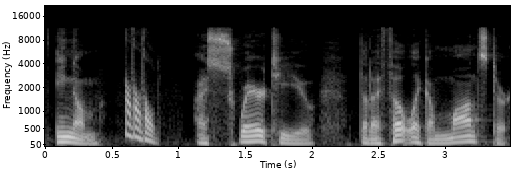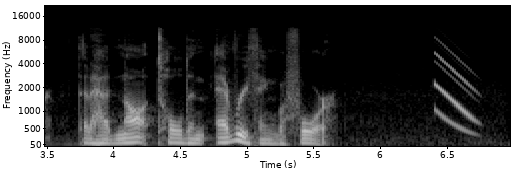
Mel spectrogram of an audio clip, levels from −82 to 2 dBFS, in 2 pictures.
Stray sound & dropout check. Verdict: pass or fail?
fail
